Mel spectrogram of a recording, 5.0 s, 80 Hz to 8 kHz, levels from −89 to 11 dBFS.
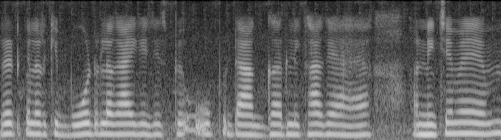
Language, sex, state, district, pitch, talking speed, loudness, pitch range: Hindi, female, Maharashtra, Chandrapur, 210 Hz, 190 wpm, -15 LUFS, 205-215 Hz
